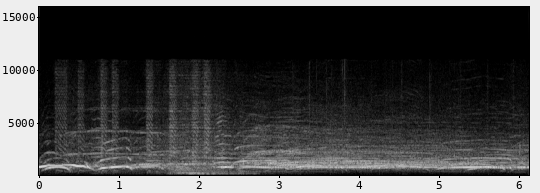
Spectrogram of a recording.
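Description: An audience cheering and screaming, with many high voices whooping over one another; it grows denser after a couple of seconds. The dance music fades out in the first two seconds.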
